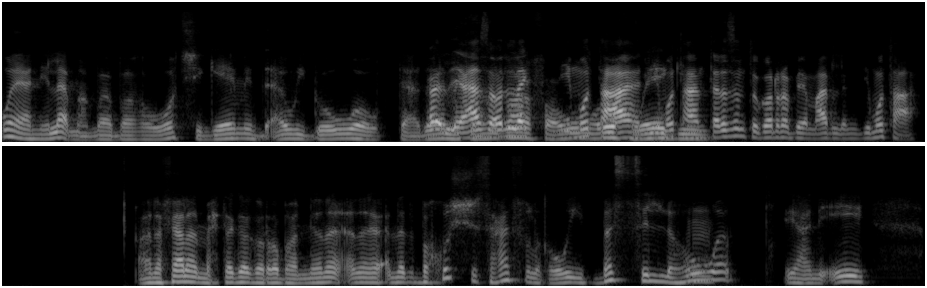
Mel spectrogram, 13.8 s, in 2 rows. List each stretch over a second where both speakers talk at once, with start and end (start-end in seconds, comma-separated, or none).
3.1-5.3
